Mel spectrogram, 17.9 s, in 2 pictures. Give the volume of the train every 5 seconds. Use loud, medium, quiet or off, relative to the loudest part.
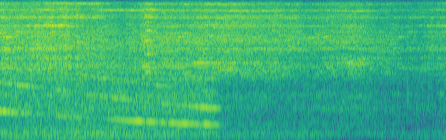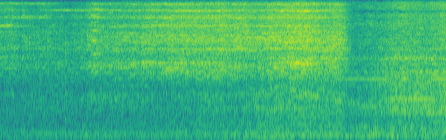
loud, medium, loud, loud.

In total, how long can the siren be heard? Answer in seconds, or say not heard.
8 s.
